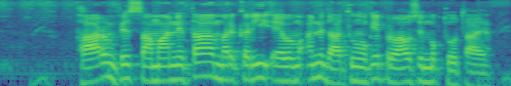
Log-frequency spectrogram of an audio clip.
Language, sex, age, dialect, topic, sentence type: Hindi, male, 18-24, Kanauji Braj Bhasha, agriculture, statement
